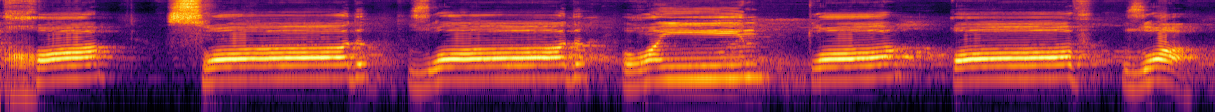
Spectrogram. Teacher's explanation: 7 حروف ایسے ہیں جن کو موٹا کر کے پڑھا جاتا ہے، پر کر کے پڑھا جاتا ہے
